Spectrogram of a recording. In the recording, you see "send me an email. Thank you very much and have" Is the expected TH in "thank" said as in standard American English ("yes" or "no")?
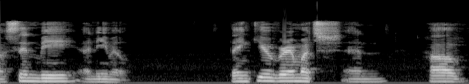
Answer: no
